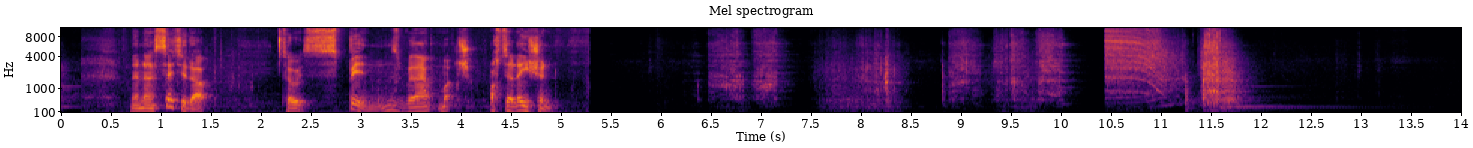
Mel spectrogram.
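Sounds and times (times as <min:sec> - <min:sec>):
steel pipe scraping on bearing: 0:06.4 - 0:10.2.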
